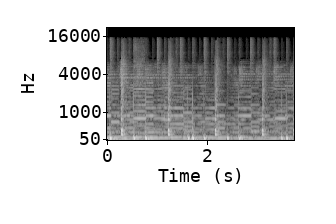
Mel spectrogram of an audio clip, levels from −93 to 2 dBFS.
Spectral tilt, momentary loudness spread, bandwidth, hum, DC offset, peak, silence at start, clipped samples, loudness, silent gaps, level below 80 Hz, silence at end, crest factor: -5 dB/octave; 5 LU; 15.5 kHz; none; under 0.1%; -4 dBFS; 0 s; under 0.1%; -22 LUFS; none; -26 dBFS; 0 s; 18 dB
